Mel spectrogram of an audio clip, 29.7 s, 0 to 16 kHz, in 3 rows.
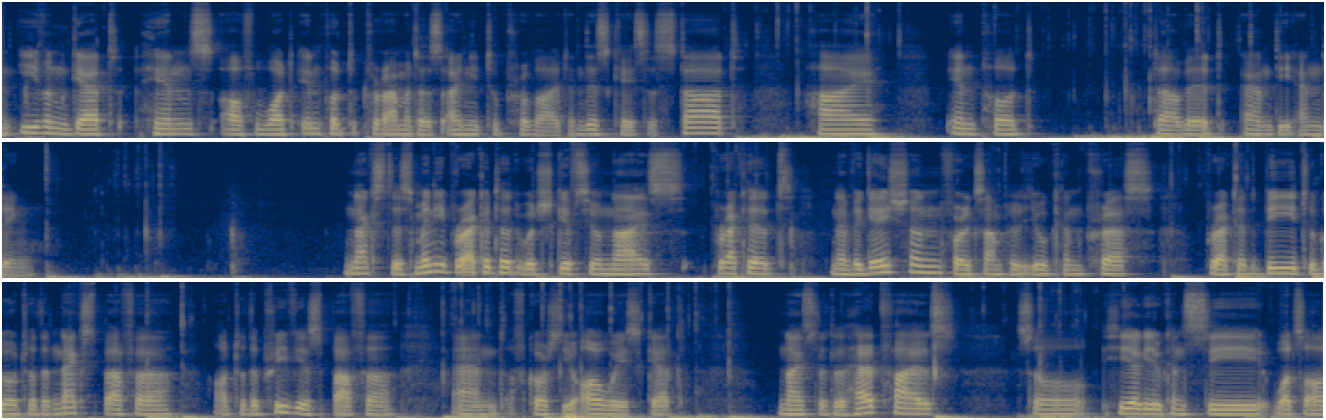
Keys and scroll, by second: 5.2-11.7 typing, 10.6 Escape, 15.0-16.0 typing, 17.1 Escape, 17.1 typing, 18.4-19.7 typing, 20.9-25.3 typing, 26.8 Return, 27.6 ctrl+d, 27.7 ctrl+d, 27.9 ctrl+d, 28.2 ctrl+d, 29.1-29.7 typing.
